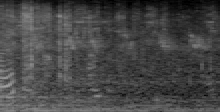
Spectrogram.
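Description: A voice from the passing cyclists breaks off at the very start. A few light clicks and rattles follow and fade within the first second, leaving faint outdoor sound over a steady low hum.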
